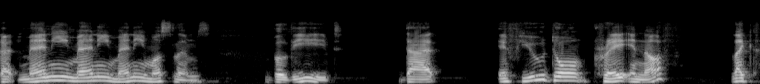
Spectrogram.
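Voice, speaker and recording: Against a quiet background, a man talks at a fairly slow pace in an unremarkable speaking voice. His pitch is fairly high. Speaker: podcast host. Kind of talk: casual podcast conversation.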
